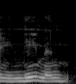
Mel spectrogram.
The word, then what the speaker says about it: Niemann: And his name is Henry Niemann.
